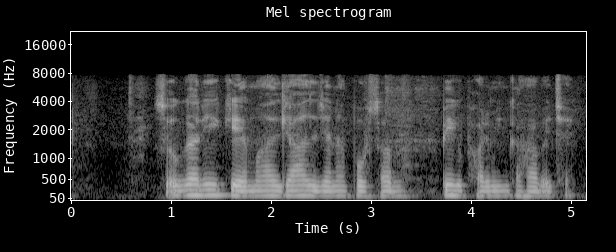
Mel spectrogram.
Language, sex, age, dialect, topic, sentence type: Maithili, male, 18-24, Bajjika, agriculture, statement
